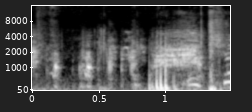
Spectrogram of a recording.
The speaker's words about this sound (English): I'm sorry, I'm getting really distracted by the ducks. Yeah, we picked a really bad place for this. Like, have you shown the people the ducks? The ducks.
